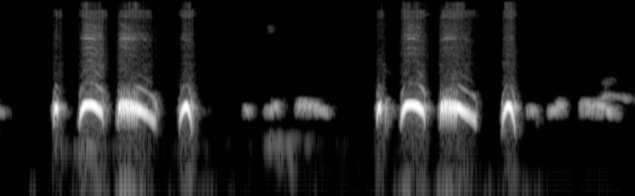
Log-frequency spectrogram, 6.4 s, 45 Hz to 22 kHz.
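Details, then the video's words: Lure recording of spotted dove cooing for wild doves: two low phrases, each a clipped note, an arched coo, a long descending coo and a final short hoot, trailed by quiet murmuring notes. "Tiếng chim cu gáy mp3 dùng kích bổi hiệu quả nhất"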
